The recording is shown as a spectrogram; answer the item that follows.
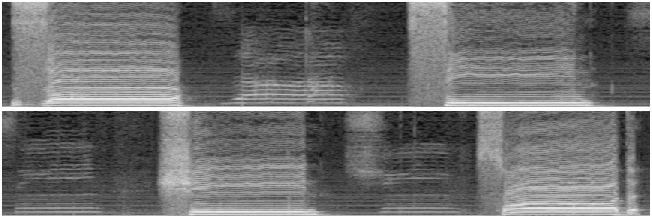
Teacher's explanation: یہاں پہ آپ نے سیٹی کی آواز نکالنی ہے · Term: صفیر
